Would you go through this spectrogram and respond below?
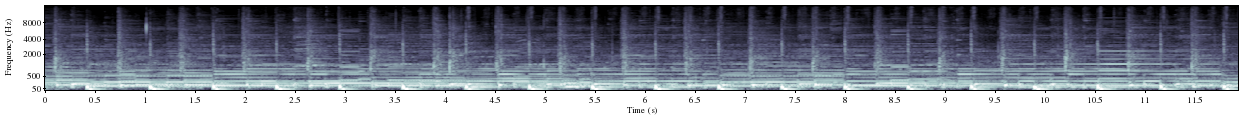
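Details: Upbeat guitar-driven background music with a steady rhythmic pulse fills the whole stretch, and no animal sound stands out.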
